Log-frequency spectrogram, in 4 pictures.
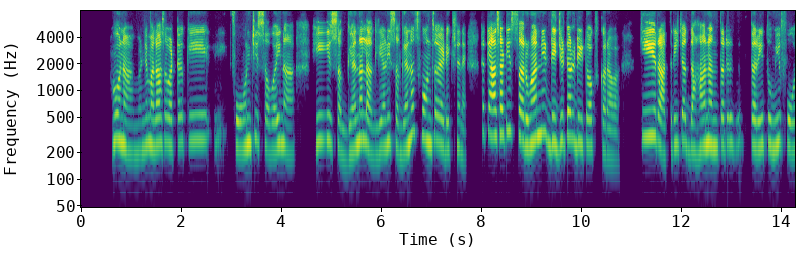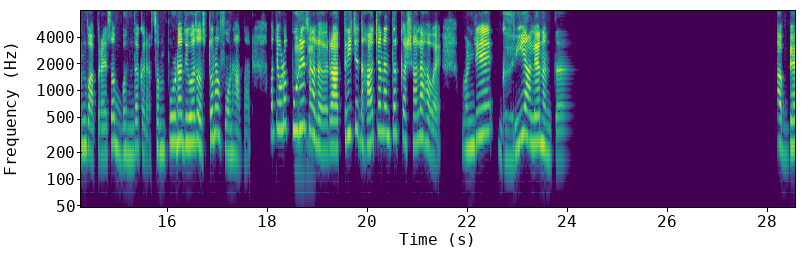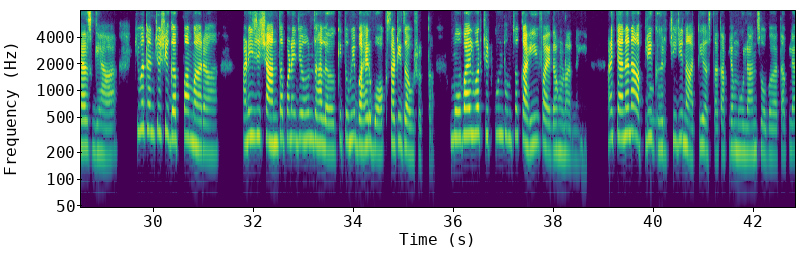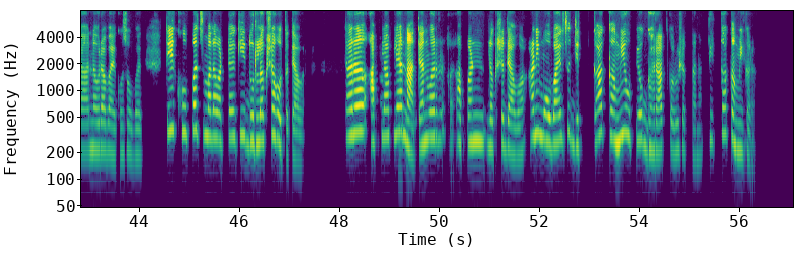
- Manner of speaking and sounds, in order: static; in English: "ॲडिक्शन"; in English: "डिजिटल डिटॉक्स"; other background noise
- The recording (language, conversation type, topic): Marathi, podcast, रात्री फोन वापरण्याची तुमची पद्धत काय आहे?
